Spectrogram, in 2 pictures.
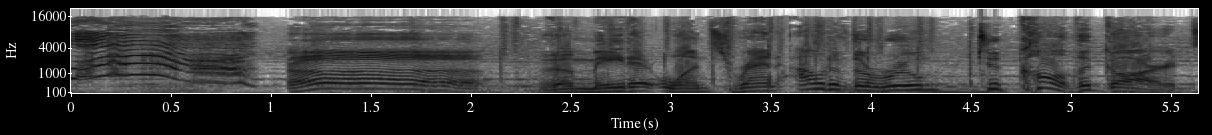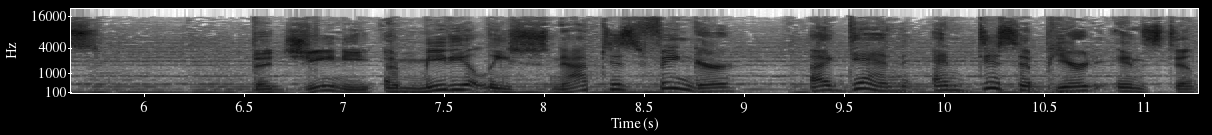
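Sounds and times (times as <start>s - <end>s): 
woman screaming out loud: 0.0s - 1.6s
speech: 1.1s - 1.4s, 2.4s - 6.0s, 6.6s - 11.2s.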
